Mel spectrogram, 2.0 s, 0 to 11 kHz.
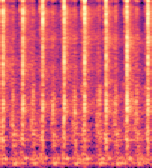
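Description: Typing on a 1958 Royal Aristocrat manual typewriter: a steady run of about a dozen crisp, close keystrikes, each a sharp clack at an even, unhurried pace, with no voices.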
